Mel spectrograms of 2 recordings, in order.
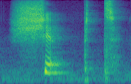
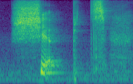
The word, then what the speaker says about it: shipped: shipped first the pronunciation notice that at the end there is a t sound shipped shipped usually we use the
